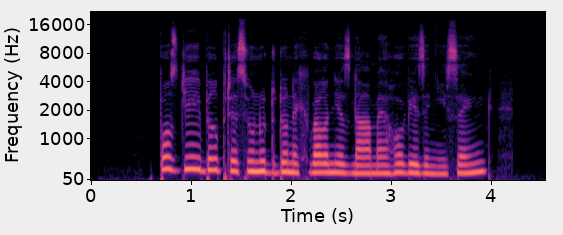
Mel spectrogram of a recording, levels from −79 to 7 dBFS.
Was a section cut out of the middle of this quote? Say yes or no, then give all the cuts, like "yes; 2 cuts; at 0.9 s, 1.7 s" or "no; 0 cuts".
yes; 1 cut; at 3.6 s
